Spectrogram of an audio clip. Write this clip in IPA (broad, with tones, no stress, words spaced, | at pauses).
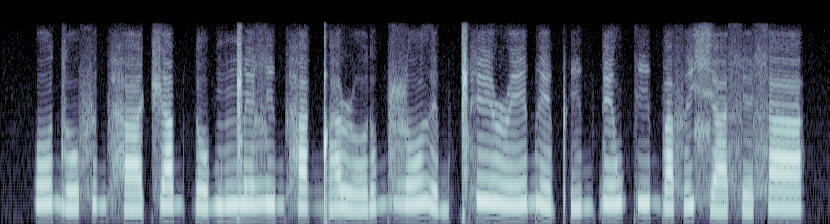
o˧˥do˩˧fɪ˧b ha˩t͡ʃa˧˥b ɗo˩˧b ŋ͡ǁɪ˧ɮi˧b ha˧ɡ͡ǃa˧ɹo˩˧ɾu˥b ɮo˧˥ðɪ˩bǁʰe˥ɹe˧˥b e˩˧pʼi˩˧bɗe˧˥wki˧˥ ba˧fɪ˥ ɕa˩ɬɪ˩ ɬa˧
